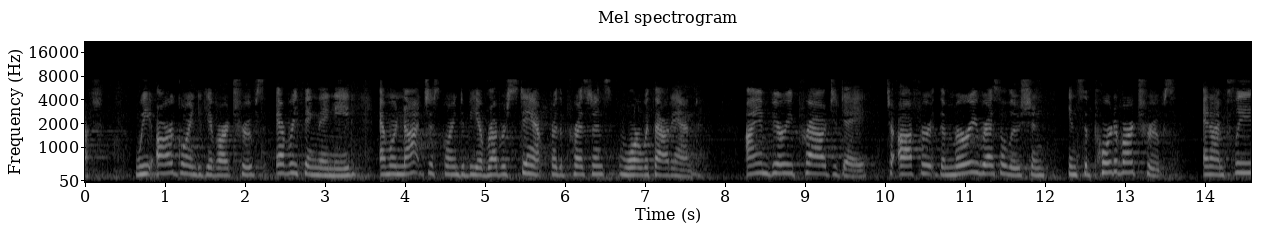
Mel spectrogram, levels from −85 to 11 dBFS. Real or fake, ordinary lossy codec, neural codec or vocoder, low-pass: real; MP3, 32 kbps; none; 7.2 kHz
